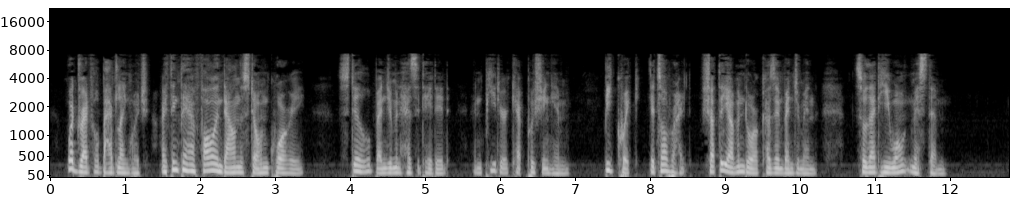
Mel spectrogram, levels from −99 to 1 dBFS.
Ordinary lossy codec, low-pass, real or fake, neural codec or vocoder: MP3, 48 kbps; 7.2 kHz; real; none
